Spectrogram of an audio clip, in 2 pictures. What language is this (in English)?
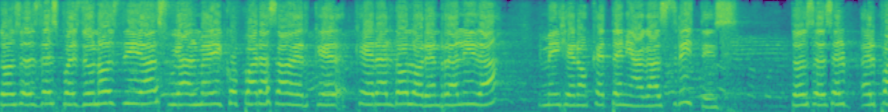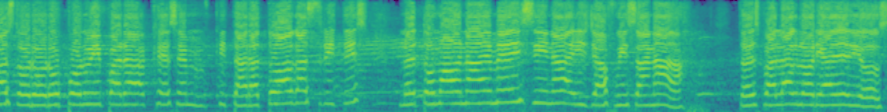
Spanish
